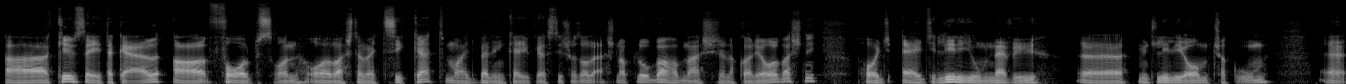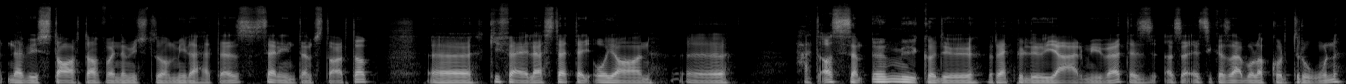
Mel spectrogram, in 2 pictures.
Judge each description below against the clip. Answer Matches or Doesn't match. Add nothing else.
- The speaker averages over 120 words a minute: Doesn't match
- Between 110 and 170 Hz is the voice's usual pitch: Doesn't match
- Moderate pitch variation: Matches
